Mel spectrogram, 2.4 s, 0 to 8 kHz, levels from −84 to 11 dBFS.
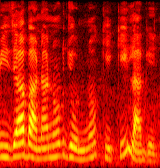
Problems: constant background noise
